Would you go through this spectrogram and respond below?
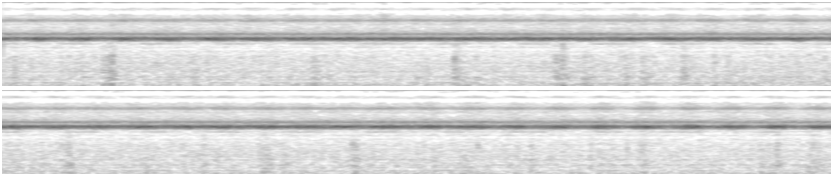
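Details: Continuous shrill cricket chorus at Lake Arrowhead in California, an unbroken high ringing tone with fine rapid pulses, and low-pitched ambient rumble plus occasional faint taps underneath.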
